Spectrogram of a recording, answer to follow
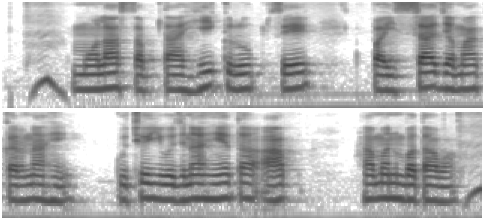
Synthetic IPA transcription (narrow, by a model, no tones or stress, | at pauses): moːlasəp̚t̪aɦɪkɾuːpse | pəɪsad͡ʒəmakəɾnaɦɛ̃ | kʊt͡ʃʰjoːd͡ʒnaɦɛ̃t̪oʔaːp̚ | həmənbət̪aːʋaː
